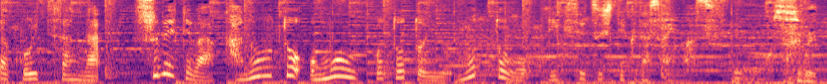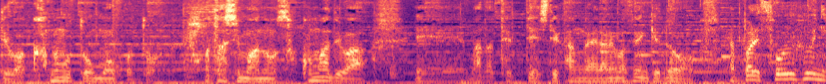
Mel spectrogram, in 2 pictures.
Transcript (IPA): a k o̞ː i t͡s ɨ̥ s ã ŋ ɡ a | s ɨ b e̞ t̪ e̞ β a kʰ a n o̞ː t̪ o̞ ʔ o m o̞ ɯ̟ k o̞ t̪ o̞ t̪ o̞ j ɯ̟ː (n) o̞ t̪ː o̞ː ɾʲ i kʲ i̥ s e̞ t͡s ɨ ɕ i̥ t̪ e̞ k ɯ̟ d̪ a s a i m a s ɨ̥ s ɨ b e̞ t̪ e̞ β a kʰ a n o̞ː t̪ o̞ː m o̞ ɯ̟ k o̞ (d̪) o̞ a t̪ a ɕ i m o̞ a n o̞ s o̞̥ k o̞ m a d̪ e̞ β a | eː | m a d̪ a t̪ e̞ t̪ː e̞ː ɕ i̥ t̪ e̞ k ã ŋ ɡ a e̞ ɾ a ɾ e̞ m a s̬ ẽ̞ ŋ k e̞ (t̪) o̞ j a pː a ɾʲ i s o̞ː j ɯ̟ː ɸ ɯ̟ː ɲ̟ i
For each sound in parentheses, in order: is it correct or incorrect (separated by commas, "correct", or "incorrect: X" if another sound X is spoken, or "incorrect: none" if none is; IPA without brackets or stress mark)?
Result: incorrect: m, incorrect: t̪, incorrect: d̪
